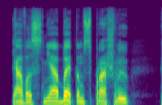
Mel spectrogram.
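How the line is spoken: Sudden sharp shout. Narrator (Russian): резко крикнул вдруг Кашперов, сверкнув глазами

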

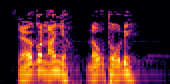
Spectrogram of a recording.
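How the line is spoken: Shouting. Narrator (Vietnamese): Nhất Điệp đạo nhân quát tháo

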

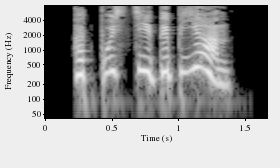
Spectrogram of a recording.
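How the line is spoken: Shouting. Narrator (Russian): закричала я

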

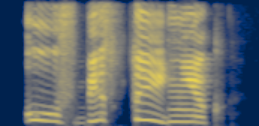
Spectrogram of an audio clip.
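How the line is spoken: Squeaky drawl, female imp. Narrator (Russian): Писклявым голоском протянул второй домовенок, явно женского пола

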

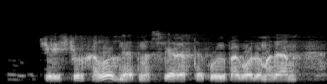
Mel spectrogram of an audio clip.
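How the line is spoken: Dry reply. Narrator (Russian): ответил сухо

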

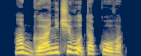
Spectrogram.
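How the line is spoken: Snorting. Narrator (Russian): хмыкнула Алинка

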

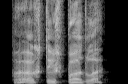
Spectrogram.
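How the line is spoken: Angry growl. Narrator (Russian): зарычал Митрофан

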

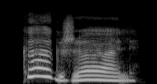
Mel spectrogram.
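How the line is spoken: Bored drawl. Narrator (Russian): протянула мама

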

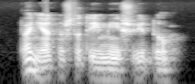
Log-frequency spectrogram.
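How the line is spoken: Sigh. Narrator (Russian): вздохнул Рудольф

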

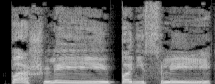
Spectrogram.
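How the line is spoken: Cheerful shout. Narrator (Russian): весело закричал селезень

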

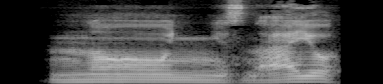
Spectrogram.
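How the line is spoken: Confused drawl. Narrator (Russian): растерянно протянул Дуэнд

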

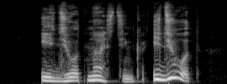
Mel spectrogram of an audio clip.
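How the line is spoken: Delighted shout. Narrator (Russian): закричал я в восторге

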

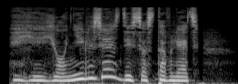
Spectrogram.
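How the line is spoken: Frightened hiss. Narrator (Russian): шикнула испуганно Лори

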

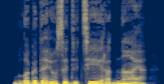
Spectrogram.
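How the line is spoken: Whisper. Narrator (Russian): шепнул

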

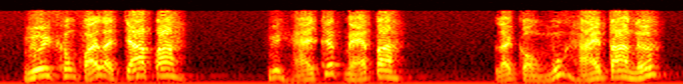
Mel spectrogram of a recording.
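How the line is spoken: Sudden accusing shout. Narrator (Vietnamese): Dương Khang đột nhiên quát

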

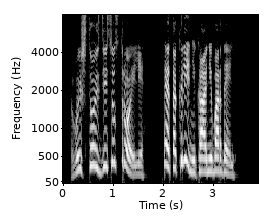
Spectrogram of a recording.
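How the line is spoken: Bark. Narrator (Russian): рявкнул

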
